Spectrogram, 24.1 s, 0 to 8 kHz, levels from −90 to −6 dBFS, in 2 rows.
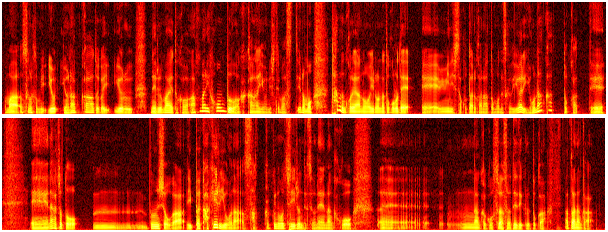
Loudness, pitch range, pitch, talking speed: -23 LUFS, 90-125 Hz, 100 Hz, 370 characters per minute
